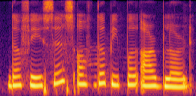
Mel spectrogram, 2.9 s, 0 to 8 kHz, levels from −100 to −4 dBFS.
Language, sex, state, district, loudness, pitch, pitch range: English, female, Assam, Kamrup Metropolitan, -15 LUFS, 235 Hz, 220-260 Hz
